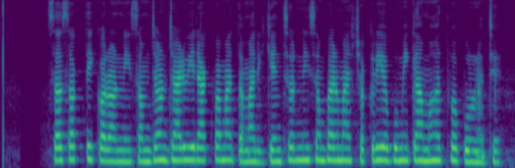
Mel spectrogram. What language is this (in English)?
Gujarati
